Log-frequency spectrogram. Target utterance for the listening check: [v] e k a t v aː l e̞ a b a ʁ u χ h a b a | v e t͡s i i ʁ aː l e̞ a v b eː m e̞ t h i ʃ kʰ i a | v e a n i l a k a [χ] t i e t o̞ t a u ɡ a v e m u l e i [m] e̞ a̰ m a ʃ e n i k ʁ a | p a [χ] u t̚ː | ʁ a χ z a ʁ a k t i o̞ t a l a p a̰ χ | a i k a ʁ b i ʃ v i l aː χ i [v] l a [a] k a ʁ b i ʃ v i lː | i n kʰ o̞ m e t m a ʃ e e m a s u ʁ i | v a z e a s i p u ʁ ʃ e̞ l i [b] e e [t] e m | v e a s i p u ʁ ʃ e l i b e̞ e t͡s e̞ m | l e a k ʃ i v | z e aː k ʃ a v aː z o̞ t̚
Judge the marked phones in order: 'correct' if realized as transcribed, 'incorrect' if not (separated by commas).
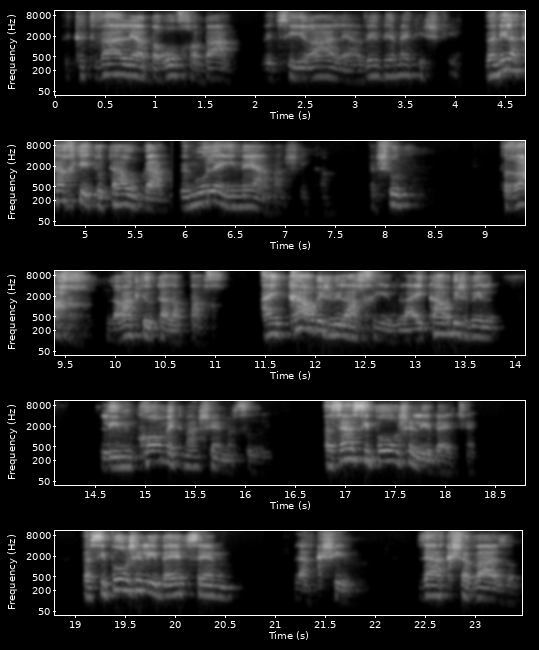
correct, correct, incorrect, incorrect, correct, incorrect, correct, incorrect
